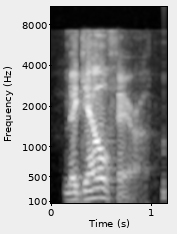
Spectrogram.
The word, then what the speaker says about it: Miguel Ferrer: This film stars Michael Ferrer. I probably said his name wrong. – Miguel Ferrer.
